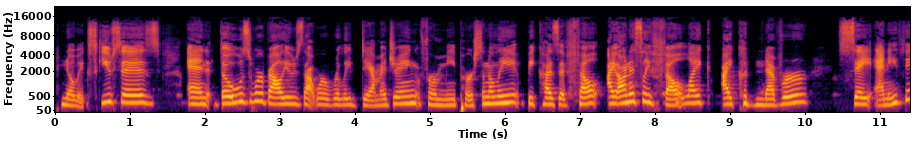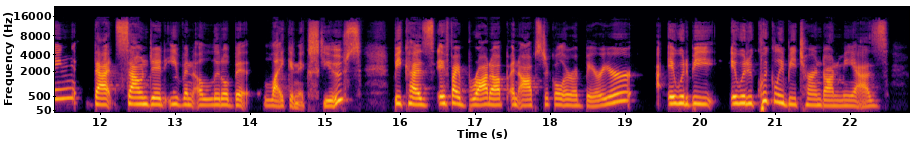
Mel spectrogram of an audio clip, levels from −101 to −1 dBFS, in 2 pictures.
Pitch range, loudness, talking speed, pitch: 195-250 Hz, -19 LUFS, 145 wpm, 220 Hz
